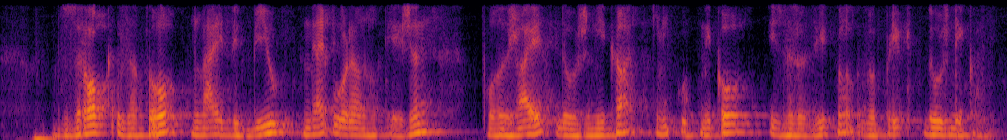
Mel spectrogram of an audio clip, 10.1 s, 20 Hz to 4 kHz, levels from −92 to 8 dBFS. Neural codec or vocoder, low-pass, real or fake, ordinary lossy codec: codec, 24 kHz, 1.5 kbps, HILCodec; 3.6 kHz; fake; none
